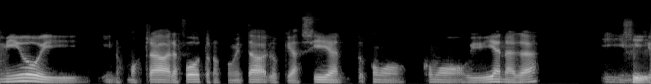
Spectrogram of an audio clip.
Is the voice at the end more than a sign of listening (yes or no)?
no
